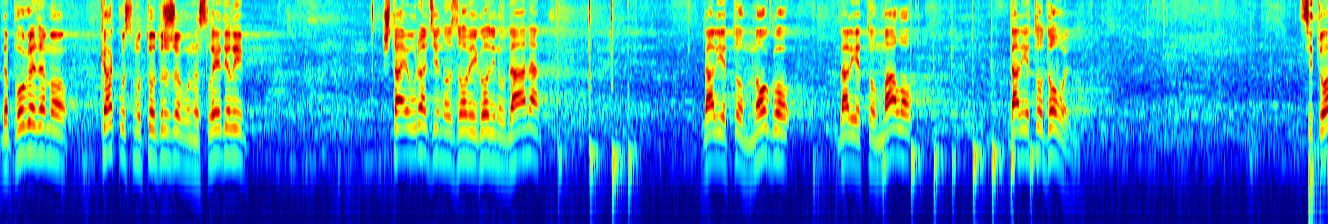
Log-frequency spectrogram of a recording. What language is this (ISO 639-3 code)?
srp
